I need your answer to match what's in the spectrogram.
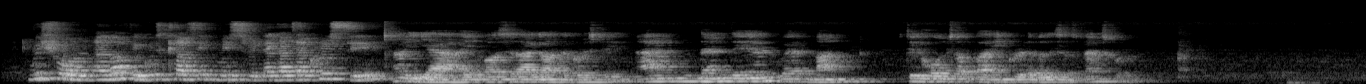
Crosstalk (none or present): none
